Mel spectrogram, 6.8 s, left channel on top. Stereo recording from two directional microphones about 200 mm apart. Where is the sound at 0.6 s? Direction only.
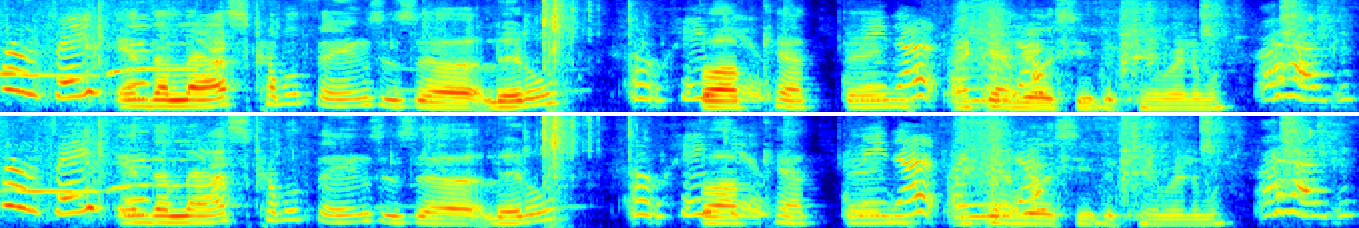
45° left (ahead or behind).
